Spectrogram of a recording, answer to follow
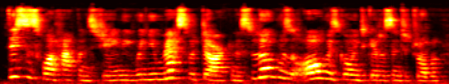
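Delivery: a sister scolding, rising to a shout; scolding girl. Acted.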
